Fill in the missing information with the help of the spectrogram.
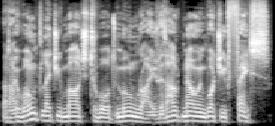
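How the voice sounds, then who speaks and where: An actor playing a wise, gentle and steadfast elf druid in a fantasy video game, speaking in measured, formal phrases. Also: male voice, deep voice, dry recording, clean studio sound, lightly acted. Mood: earnest, measured. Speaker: video game companion character. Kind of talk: acted fantasy game dialogue.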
